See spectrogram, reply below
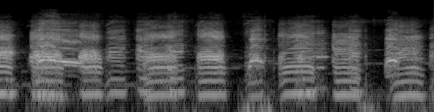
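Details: Goose feeding on bread and fresh vegetables in a fish pond, uttering a steady run of loud, brassy, nasal honks about twice a second, each short and harsh with small gaps between.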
